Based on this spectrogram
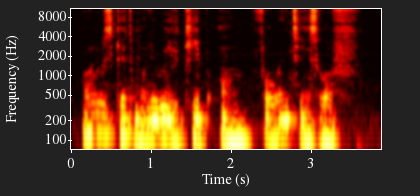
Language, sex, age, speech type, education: Nigerian Pidgin, male, 15-29, spontaneous, tertiary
